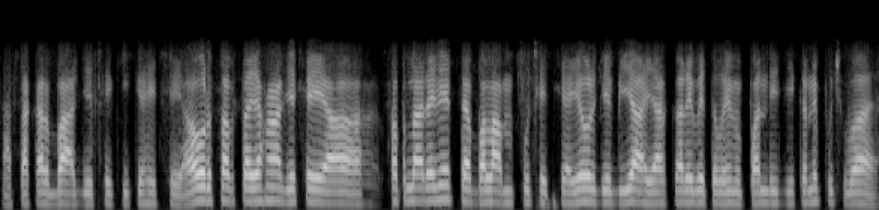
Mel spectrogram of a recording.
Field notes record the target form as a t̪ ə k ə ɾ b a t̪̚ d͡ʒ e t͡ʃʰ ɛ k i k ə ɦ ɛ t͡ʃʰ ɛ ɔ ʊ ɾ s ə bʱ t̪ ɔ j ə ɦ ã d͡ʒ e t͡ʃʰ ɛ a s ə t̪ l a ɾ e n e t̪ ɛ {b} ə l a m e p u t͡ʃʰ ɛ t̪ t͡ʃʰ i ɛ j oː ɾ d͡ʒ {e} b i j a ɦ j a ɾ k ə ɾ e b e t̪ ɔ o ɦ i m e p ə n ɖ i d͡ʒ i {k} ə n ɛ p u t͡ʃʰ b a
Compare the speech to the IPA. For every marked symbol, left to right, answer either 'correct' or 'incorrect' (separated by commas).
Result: correct, correct, correct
